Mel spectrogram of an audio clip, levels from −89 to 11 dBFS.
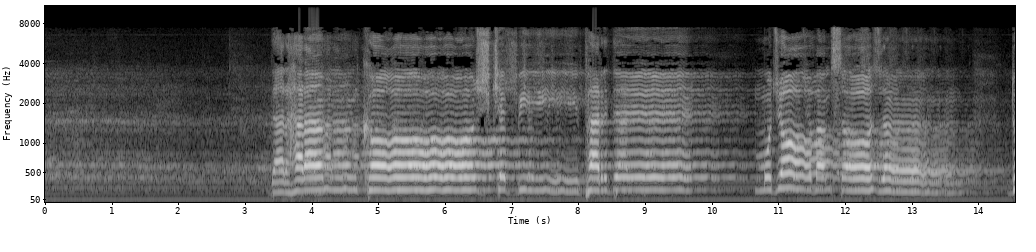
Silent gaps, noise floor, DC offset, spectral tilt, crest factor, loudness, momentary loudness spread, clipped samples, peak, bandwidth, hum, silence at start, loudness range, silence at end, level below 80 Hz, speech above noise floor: none; -43 dBFS; under 0.1%; -3.5 dB/octave; 16 dB; -15 LUFS; 21 LU; under 0.1%; 0 dBFS; 8 kHz; none; 0 s; 7 LU; 0 s; -52 dBFS; 28 dB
